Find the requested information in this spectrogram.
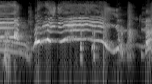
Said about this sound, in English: Any reactions? I know, they're screaming. They're so happy.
